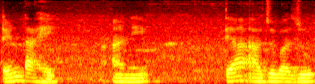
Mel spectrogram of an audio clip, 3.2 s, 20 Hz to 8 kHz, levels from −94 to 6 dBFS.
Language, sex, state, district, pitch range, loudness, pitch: Marathi, male, Maharashtra, Nagpur, 125-135 Hz, -15 LUFS, 125 Hz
